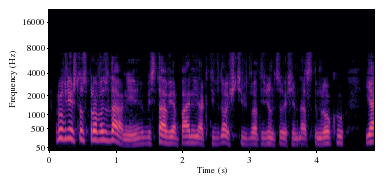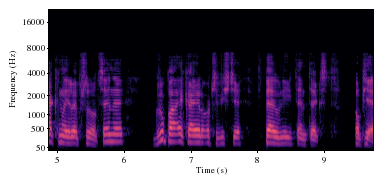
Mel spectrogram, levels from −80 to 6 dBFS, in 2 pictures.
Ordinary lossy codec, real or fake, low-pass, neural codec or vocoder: none; fake; 7.2 kHz; codec, 16 kHz, 4.8 kbps, FACodec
